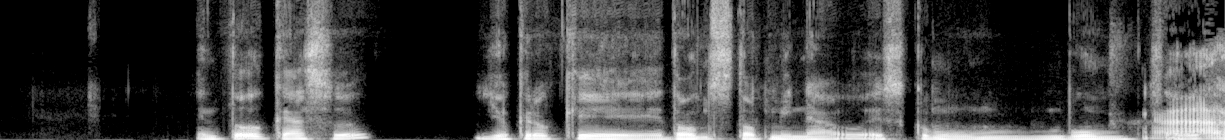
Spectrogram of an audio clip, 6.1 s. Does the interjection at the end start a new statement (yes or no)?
yes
